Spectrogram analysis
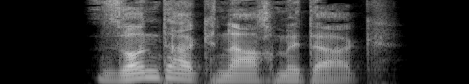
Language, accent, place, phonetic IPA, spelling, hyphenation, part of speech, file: German, Germany, Berlin, [ˈzɔntaːkˌnaːχmɪtaːk], Sonntagnachmittag, Sonn‧tag‧nach‧mit‧tag, noun, De-Sonntagnachmittag.ogg
- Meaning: Sunday afternoon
